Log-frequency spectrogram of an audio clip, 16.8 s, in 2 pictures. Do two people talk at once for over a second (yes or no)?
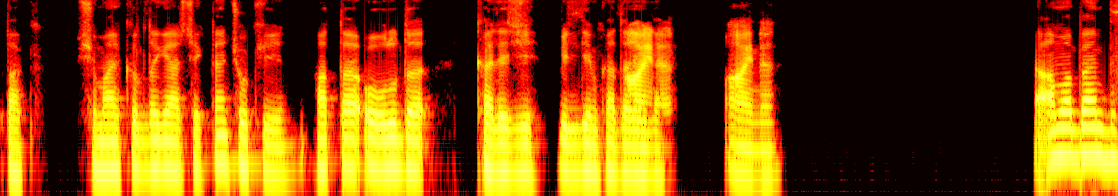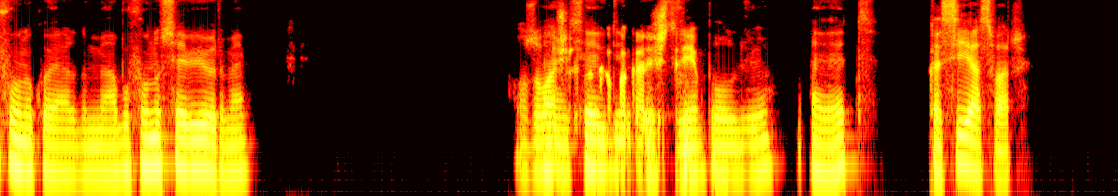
yes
